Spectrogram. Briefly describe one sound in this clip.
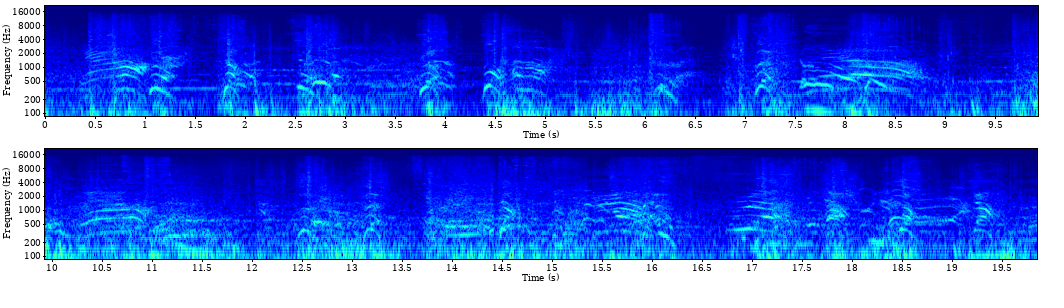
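Heavy weapon blows thud and clash again and again.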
